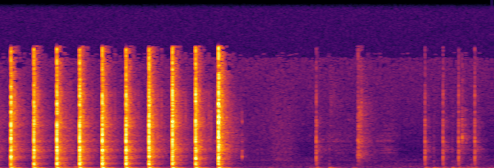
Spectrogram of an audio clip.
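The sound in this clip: Clicking on a device: a quick, steady run of sharp clicks, followed by a few fainter, scattered clicks after a pause.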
